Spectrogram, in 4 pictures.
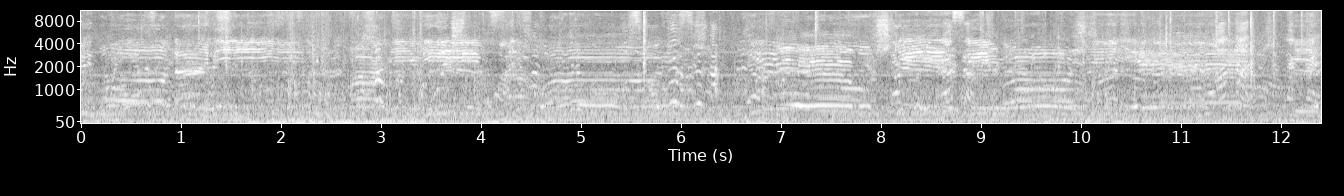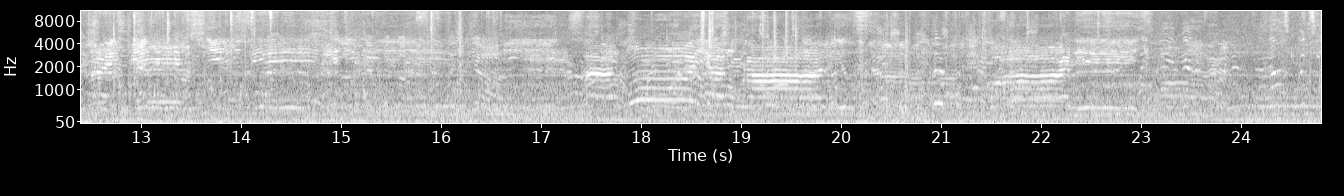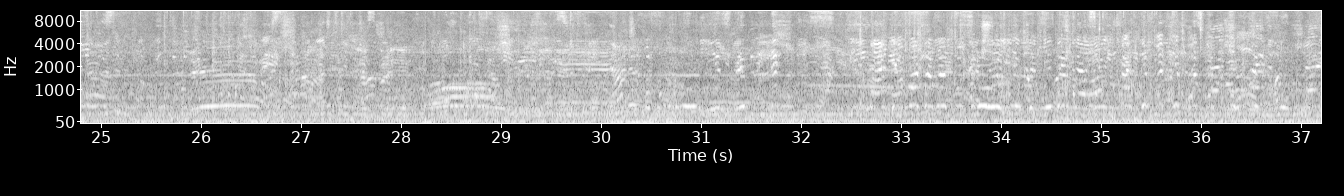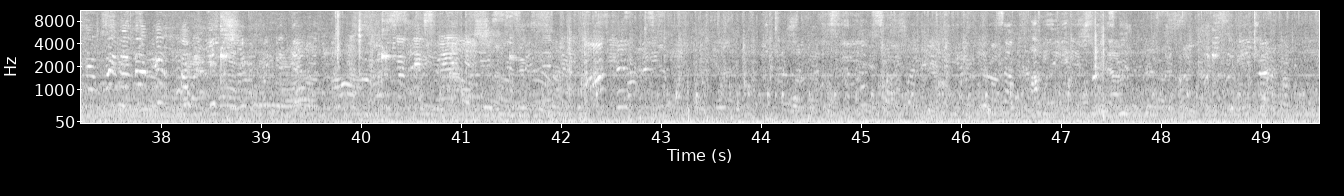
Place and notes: Донецька область, Украина - Беседы и пение в автобусе
Беседы в салоне и пение песен пассажирами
